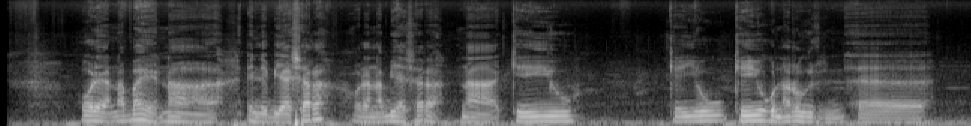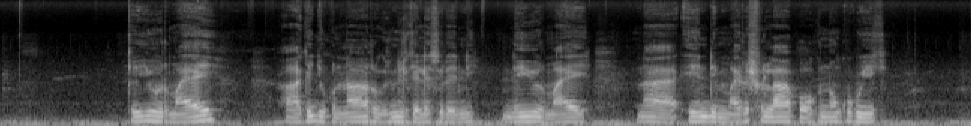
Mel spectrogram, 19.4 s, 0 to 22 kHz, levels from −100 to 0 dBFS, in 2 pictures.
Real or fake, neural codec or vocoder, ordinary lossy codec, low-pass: real; none; none; none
